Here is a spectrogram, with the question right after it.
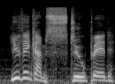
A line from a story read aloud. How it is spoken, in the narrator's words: she shouted at me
